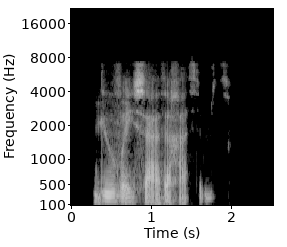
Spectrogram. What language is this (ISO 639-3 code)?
kab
